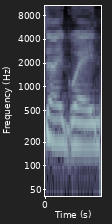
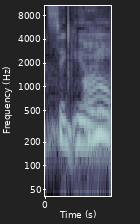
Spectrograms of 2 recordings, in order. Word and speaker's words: segue: had kids are listening it's pronounced segway not segue because there's some people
